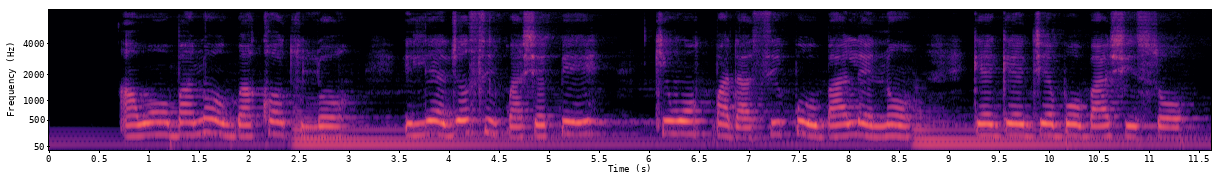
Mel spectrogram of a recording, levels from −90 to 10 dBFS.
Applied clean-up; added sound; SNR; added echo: none; Bass guitar; 13 dB; reverberation time 1.4 s.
